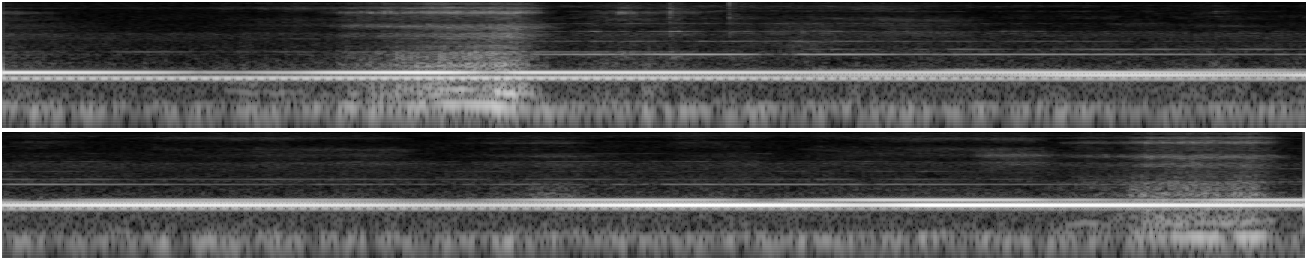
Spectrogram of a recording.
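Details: Two rough, rumbling snore breaths about ten seconds apart beneath a steady ringing singing-bowl tone during a sound bath: snoring.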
